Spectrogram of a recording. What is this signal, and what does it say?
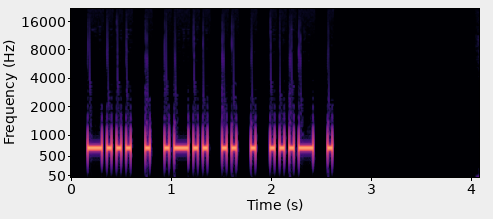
Morse code, heard as a keyed tone, about 25 wpm, 700 Hz. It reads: BELIEVE
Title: Speed-Racing - Sets of 4 Words 25wpm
